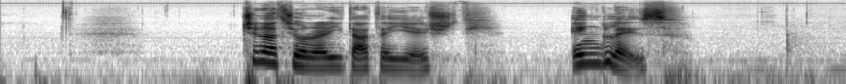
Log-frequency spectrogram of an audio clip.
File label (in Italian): dati, rumeno; frasi utili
